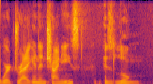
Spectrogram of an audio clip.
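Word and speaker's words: 龙: to pronounce the word dragon in Chinese is long like and it's spelled Lu ng oh wow so I want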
